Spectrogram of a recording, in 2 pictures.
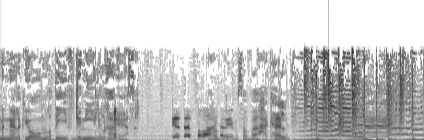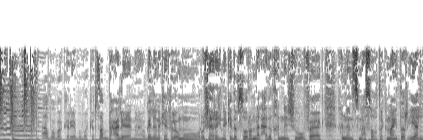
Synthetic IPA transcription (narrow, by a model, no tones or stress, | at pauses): manːaːlakjoːmlɑt̪ˤiːfd͡ʒamiːlɪlɣaːɾja̰ja̰ːsɪɾ | ʔɪdʕɪdsˤɑbɑːɾˤɑbiːbsˤɑbɑːħakhal | ʔabubakɾˤjaʔbubakɾˤsˤɑbːɪħʕaleːnawɡalːanakeːfɪlʔʊmuːɾwʃaːɾɪknakɪd̪absˤuːɾˤɑmɪnɪlħad̪aθxanːanʃuːfakxanːanɪsmaʕsˤoːt̪akmajd̪ˤɨɾjal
